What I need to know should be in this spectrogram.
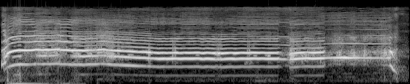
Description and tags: high-pitched scream
Scream of woman recorded with an Iphone 5 at University Pompeu Fabra.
